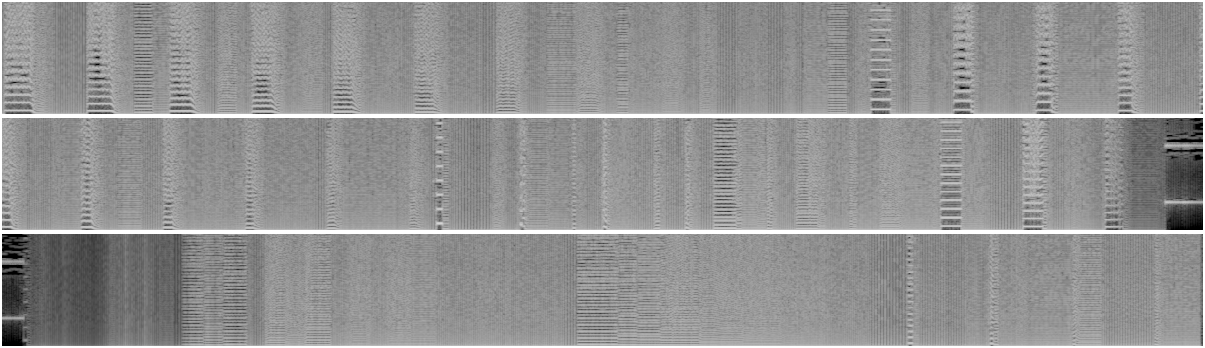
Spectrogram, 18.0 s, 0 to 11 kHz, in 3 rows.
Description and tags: Tfdbk-016sq-harsh
Another circuit-bent style sound. This one contains rhythmic, quasi-rhythmic and chaotic sections. Mostly low frequency beep sounds.
Created with a feedback loop in Ableton Live.
The pack description contains the explanation of how the sounds where created.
